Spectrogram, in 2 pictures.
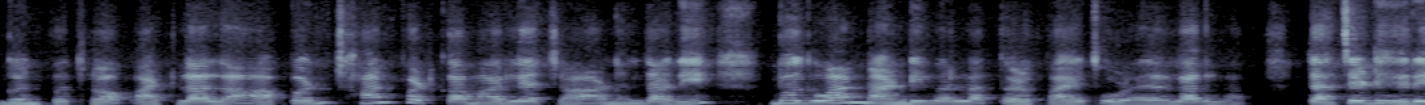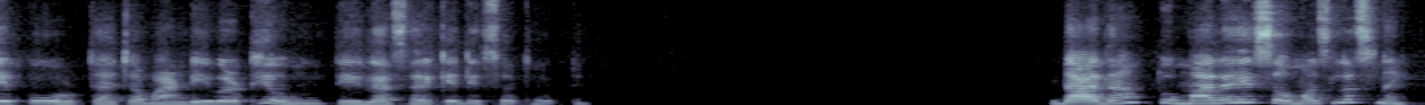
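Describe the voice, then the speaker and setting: A woman reading a literary short story aloud, expressive and dramatic in her storytelling. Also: a little high, normal speed. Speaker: story reader.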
